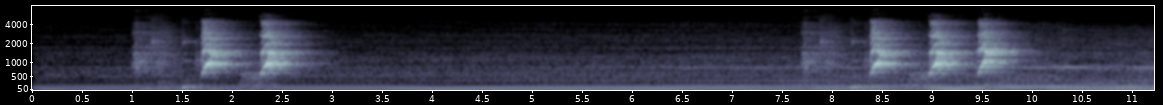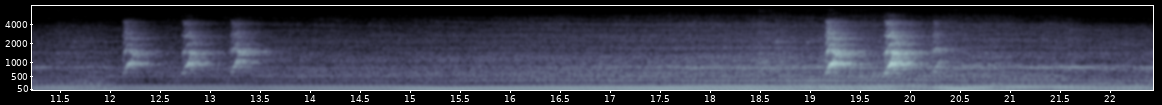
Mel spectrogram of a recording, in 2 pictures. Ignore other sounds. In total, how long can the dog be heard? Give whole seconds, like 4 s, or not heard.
7 s.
